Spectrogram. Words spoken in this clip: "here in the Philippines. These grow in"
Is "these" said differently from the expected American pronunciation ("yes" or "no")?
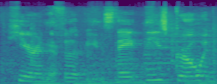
no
